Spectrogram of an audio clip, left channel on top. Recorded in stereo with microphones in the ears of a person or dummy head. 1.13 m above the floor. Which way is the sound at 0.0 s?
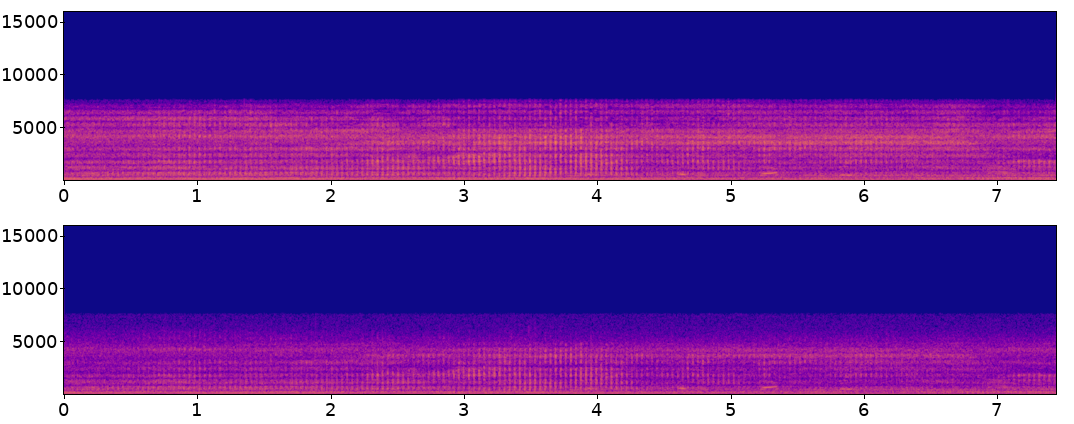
75° left (ahead or behind).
